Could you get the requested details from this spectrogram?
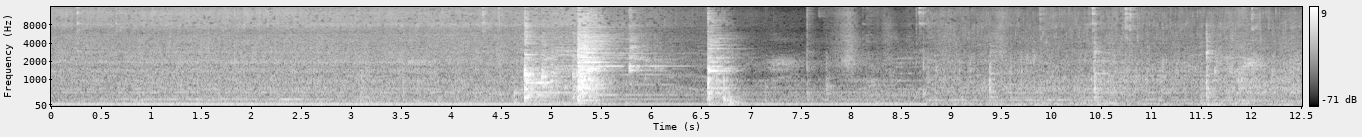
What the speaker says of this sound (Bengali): আমি মাঝে মাঝে নাড়াচাড়া করে দিচ্ছি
